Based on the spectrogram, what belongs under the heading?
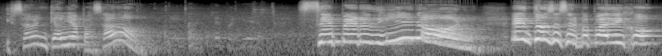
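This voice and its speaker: Animated children's teacher. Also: female voice, very high voice, takes it slowly, slight background noise. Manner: animated, questioning the kids. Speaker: children's Sunday school teacher. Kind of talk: storytelling to children.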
